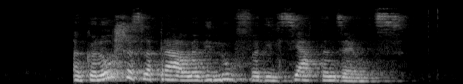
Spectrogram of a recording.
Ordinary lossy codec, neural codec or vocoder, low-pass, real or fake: AAC, 64 kbps; vocoder, 44.1 kHz, 128 mel bands, Pupu-Vocoder; 14.4 kHz; fake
